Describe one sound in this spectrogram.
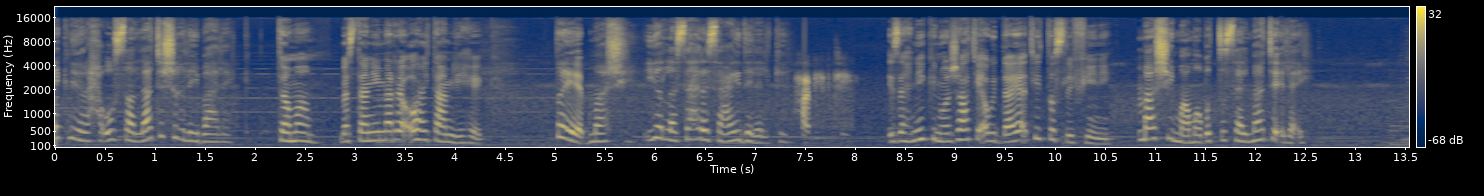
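A young woman talks cheerfully on a phone.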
